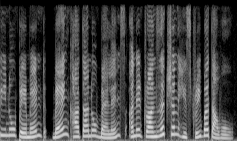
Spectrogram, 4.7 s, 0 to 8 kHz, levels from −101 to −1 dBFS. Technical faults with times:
none

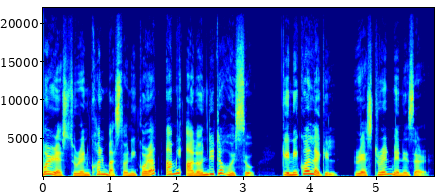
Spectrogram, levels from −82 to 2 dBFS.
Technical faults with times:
none

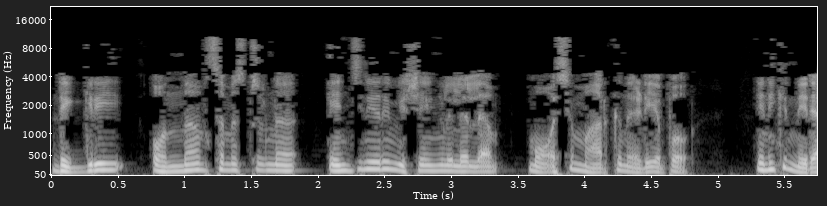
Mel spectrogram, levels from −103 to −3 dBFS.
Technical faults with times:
0.00-5.75 MP3 compression

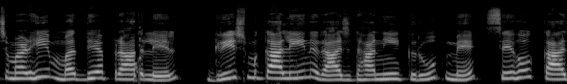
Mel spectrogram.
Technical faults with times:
1.33-1.41 broken MP3 bit reservoir

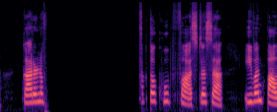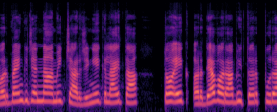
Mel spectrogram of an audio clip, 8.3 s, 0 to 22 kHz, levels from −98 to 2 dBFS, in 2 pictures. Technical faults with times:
0.67-2.15 long network dropout
2.22-5.73 jitter buffer speed-up

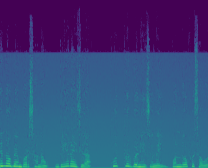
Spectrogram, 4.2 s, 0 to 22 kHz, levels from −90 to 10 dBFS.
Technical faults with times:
0.00-4.17 mains buzz

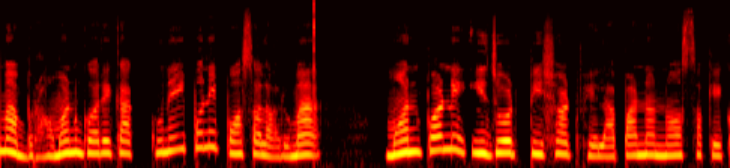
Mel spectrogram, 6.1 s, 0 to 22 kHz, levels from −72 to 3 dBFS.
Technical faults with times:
2.61 uninitialised buffer

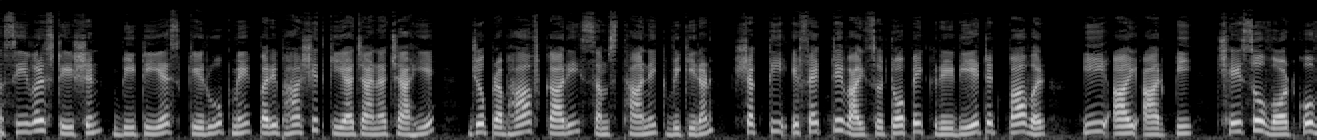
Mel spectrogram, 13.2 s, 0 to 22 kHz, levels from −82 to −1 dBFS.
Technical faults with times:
none

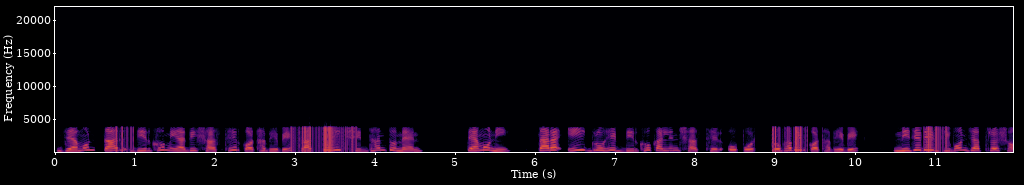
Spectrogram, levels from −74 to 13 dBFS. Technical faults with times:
0.75-0.98 bit errors on a digital phone line
2.94-3.76 bit errors on a digital phone line
8.96-9.40 bit errors on a digital phone line
10.82-11.17 bit errors on a digital phone line

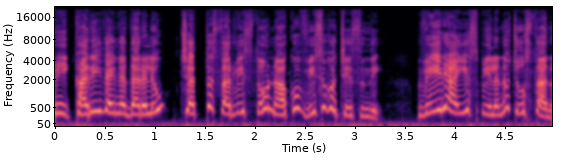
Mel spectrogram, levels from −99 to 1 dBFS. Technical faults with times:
none

